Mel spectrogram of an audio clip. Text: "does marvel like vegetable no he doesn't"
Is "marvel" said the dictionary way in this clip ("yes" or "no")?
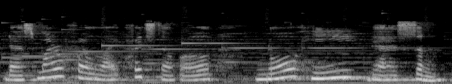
no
